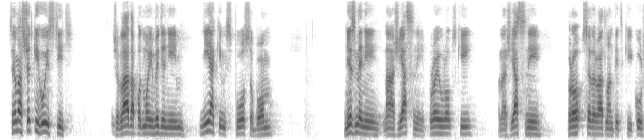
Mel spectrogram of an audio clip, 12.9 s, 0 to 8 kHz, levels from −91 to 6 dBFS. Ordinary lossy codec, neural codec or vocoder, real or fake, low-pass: none; codec, 16 kHz, 1 kbps, X-Codec, WavLM features, trained on Multilingual LibriSpeech; fake; none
